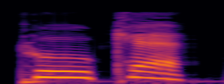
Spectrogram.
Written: phuket

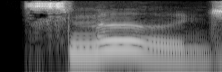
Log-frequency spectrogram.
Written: smoodge

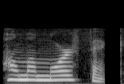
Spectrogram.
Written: homomorphic

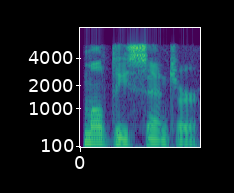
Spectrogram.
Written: multicenter

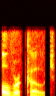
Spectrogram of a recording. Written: overcoat

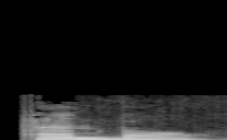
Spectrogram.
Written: handbow

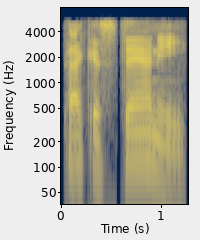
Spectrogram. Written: Pakistani

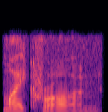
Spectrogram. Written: micron

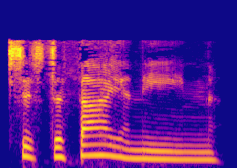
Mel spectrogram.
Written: cystathionine

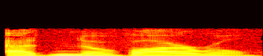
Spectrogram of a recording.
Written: adenoviral

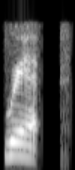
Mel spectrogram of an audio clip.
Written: rip

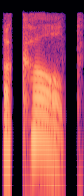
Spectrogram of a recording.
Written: occult

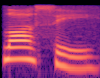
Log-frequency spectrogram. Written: lossy

